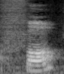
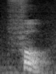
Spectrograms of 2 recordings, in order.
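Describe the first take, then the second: First: The vowel is open, with the mouth wider. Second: The vowel is closed, with the mouth narrower.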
